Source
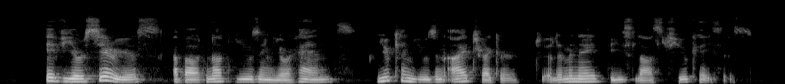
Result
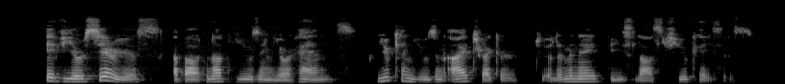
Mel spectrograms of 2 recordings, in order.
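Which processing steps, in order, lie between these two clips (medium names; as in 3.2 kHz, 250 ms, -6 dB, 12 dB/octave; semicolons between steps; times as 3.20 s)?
band-pass filter 4.7 kHz, Q 0.56; trim +5.5 dB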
